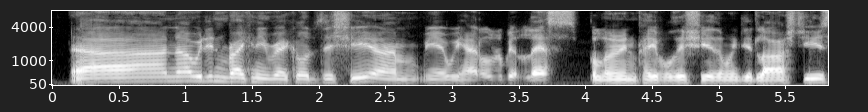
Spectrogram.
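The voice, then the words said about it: Croaky, worn-out voice. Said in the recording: “my voice is still a bit croaky from too much yahooing”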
